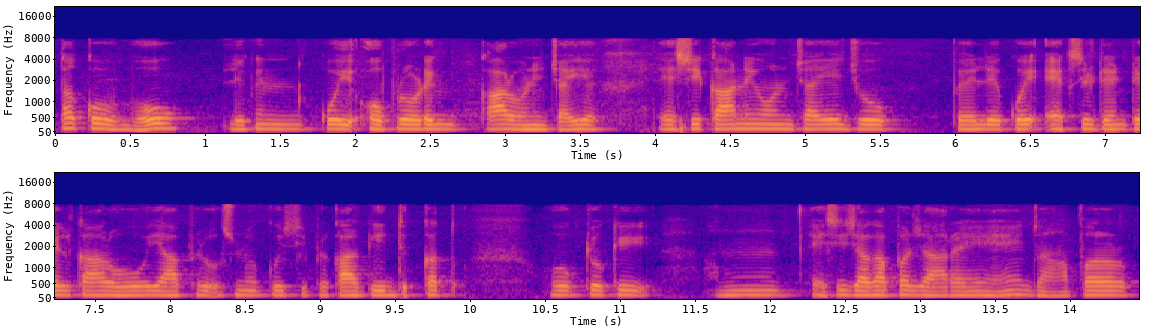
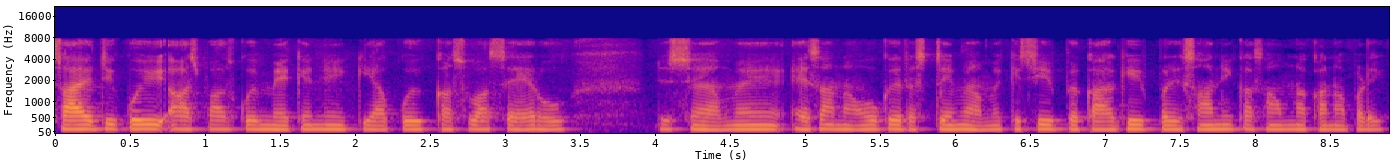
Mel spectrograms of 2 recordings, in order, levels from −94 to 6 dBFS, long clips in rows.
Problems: none marked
